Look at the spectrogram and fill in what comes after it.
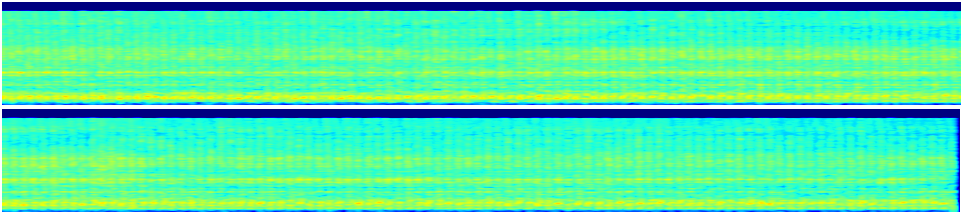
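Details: Small model steam engine, brass frame bolted to boiler, freshly reamed: steady hissing exhaust with light regular knock about four times a second; intended bearing clearance, crankshaft would seize from expansion without it; normal.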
